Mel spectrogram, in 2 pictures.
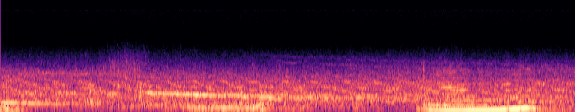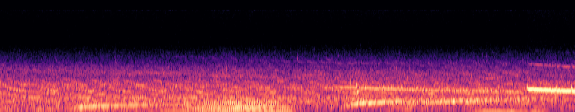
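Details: Whales singing in a long, busy passage of rising and falling moans, with low swooping groans, upward-curving mid tones and short high whistles, loudness swelling and dipping as calls overlap.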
